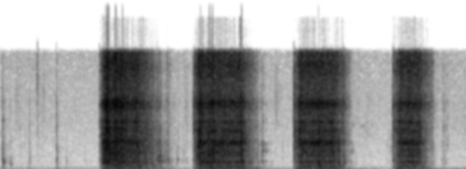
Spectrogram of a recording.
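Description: Frozen cranberries being coarsely chopped for relish in a food processor, four loud close bursts of whirring pulses with short quiet gaps between them.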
